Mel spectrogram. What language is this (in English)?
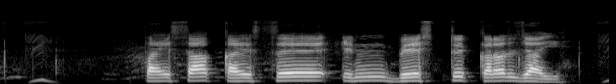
Bhojpuri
